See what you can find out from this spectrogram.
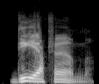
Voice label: "DFM", American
